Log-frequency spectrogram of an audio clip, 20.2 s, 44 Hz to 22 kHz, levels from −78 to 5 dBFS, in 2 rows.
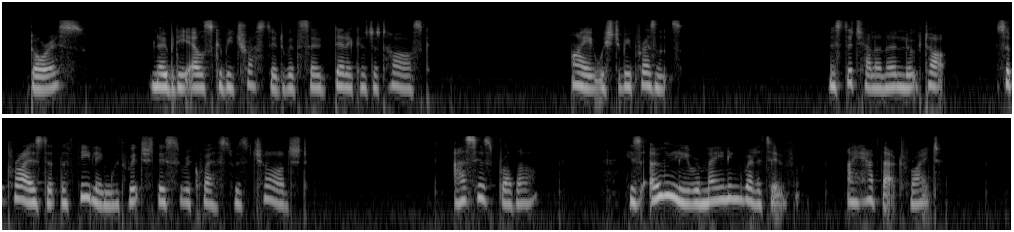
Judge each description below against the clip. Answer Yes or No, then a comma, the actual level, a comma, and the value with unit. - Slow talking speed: Yes, slow, 120 wpm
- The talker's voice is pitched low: No, high, 200 Hz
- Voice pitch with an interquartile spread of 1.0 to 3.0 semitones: Yes, narrow, 2.6 semitones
